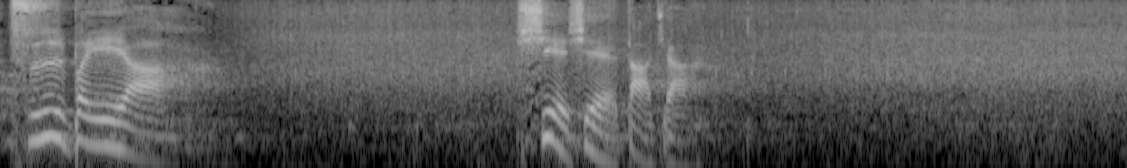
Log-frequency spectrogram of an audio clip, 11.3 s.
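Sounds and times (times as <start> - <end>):
crowd applause: 0.0 - 11.2
speech: 0.1 - 1.9, 5.4 - 7.1.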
